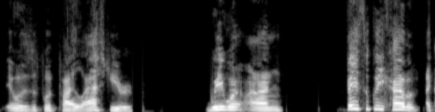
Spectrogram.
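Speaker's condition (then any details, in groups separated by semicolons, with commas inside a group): Cerebral palsy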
